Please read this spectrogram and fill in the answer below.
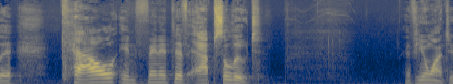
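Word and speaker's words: Qal: It's what we call in grammar, again, elementary school, middle school grammar that might cause us to, you know, shake a little.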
